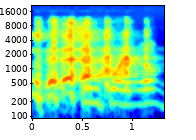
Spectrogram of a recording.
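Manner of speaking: high, laughing blurt; answering the GPA question through a laugh; laughing exclamation. Real, not acted.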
